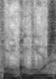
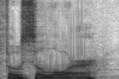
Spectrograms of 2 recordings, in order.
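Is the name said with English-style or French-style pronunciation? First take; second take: English-style; French-style. First: The name is pronounced in a plain English way. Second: The name is pronounced in a French way. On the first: The speaker calls it wrong. "It's not Focalors" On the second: The speaker calls it right. "it's French. It's not Focalors, it's Focalors"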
